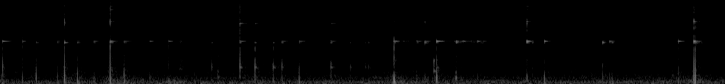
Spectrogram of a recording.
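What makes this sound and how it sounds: A small ceramic cup is tapped repeatedly with quick, light, irregular taps. Each tap gives a short, bright, chime-like clink with a thin ringing tone around 3 kHz, over a soft low rumble. The whole clip stays quiet.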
